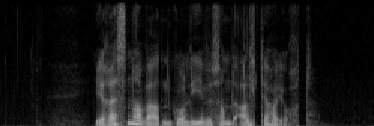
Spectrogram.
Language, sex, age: Norwegian, male, 24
